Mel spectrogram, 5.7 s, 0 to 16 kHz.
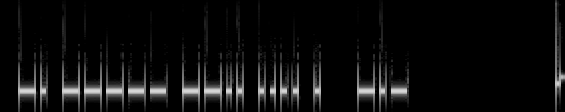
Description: Morse code, heard as a keyed tone, about 22 wpm, 700 Hz. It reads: N0ZHE K
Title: Common QSO Phrases Encore 22wpm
